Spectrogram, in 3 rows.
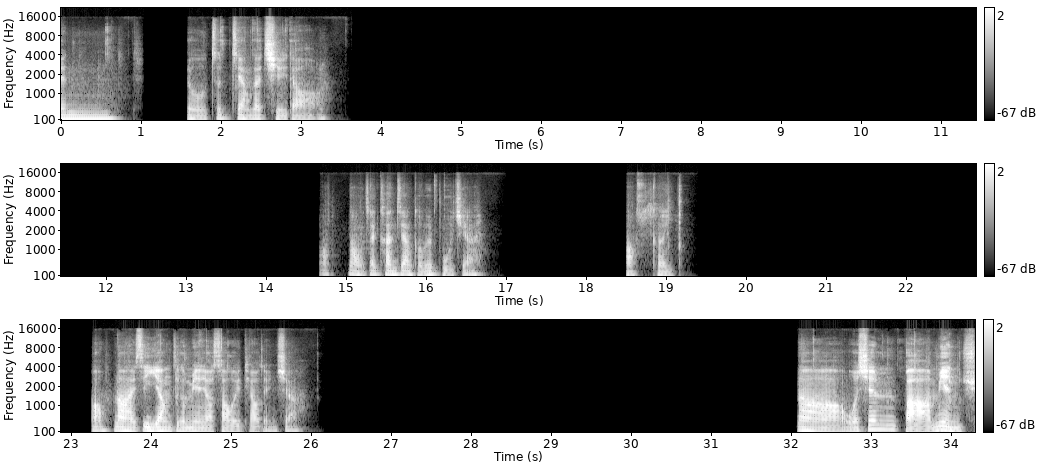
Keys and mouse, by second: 0.5 middle click, 1.9 click, 2.8 shift+click, 3.5 shift+click, 5.0 shift+click, 5.6 shift+click, 6.1 shift+click, 7.3-8.5 right drag, 9.3-10.4 middle drag, 10.7 shift+middle click, 11.1 middle click, 12.0 2, 12.3 click, 14.3 alt+click, 16.2-17.8 drag, 18.6 middle click, 19.0 Tab, 19.7-20.0 middle drag, 20.6 shift+middle drag, 21.0-22.1 middle drag, 22.7 Tab, 23.0 middle click, 23.5 2, 24.3 1, 24.9-26.5 middle drag, 26.8 shift+middle click, 27.8 click, 28.3-28.6 middle drag, 29.3-29.8 alt+middle drag, 30.3 click, 31.8 Tab, 32.3 middle drag, 33.3 shift+middle drag, 33.7 Tab, 34.0 3.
